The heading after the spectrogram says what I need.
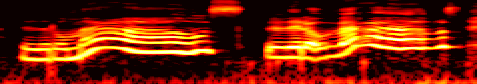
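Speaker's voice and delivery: slow seductive voice. Retelling a book scene where the stalker calls out: imitating a sexy voice. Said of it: "we hear a sexy voice".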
